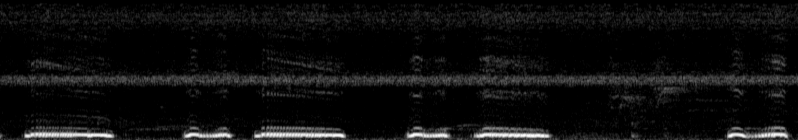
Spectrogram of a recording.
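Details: Spotted dove used as a trapping decoy, trained in a yard. It repeats soft, low phrases, each a brief doubled coo followed by a longer held coo, about three phrases in quick succession.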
